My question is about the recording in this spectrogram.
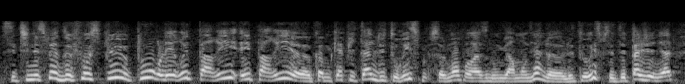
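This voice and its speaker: High-voiced enthusiastic game show host. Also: male voice, expressive, fast, warm tone, breathy edge. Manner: chatty, enthusiastic, laughs often, many fillers. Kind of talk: casual game presenting while playing. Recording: dull TV broadcast audio with faint music.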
